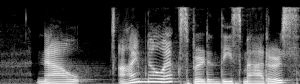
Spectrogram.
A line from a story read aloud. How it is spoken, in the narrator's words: we laughed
